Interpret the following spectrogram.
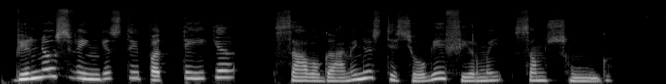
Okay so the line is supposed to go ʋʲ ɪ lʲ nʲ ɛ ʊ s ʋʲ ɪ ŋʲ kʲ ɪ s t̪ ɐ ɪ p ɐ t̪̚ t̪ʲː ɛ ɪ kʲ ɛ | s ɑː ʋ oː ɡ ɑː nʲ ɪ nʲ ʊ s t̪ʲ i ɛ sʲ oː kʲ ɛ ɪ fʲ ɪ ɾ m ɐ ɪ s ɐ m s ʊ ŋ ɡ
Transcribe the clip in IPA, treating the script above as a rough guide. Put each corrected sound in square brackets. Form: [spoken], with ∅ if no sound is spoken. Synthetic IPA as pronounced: ʋʲ ɪ lʲ nʲ ɛ ʊ s ʋʲ ɪ ŋʲ [ɡʲ] ɪ s t̪ ɐ ɪ p ɐ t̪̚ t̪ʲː ɛ ɪ kʲ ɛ | s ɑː ʋ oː ɡ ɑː [mʲ] ɪ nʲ ʊ s t̪ʲ i ɛ sʲ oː [ɡʲ] ɛ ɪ fʲ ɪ ɾ m ɐ ɪ s ɐ m s ʊ ŋ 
